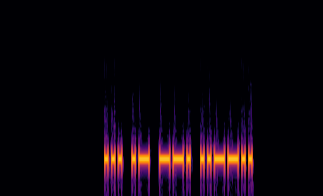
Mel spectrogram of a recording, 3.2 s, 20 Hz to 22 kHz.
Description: Morse code, heard as a keyed tone, about 36 wpm, 690 Hz. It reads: SAG?
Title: SOTA QSO Practice 35wpm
